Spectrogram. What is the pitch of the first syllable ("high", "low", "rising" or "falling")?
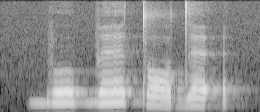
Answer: high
